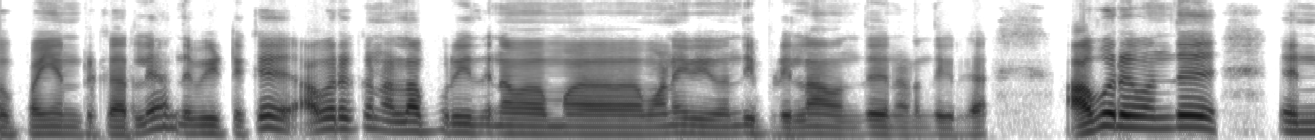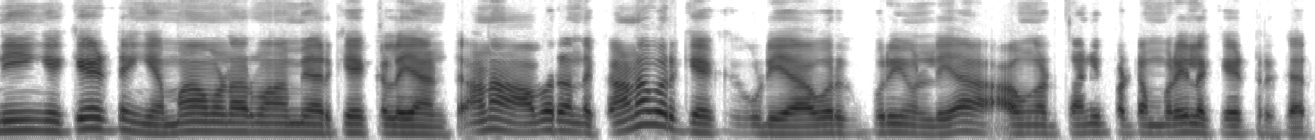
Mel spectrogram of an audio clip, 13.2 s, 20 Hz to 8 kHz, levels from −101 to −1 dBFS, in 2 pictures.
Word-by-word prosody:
பையன் 115 Hz, -1 st, -2 dB
இருக்காருல்ல, 110 Hz, -, -2 dB
அந்த 125 Hz, -, -6 dB
வீட்டுக்கு, 125 Hz, -, -2 dB, 0.2 s
அவருக்கும் 190 Hz, 0 st, -1 dB
நல்லா 155 Hz, 0 st, +3 dB
புரியுது 130 Hz, -3 st, -5 dB
நம்ம 120 Hz, 0 st, -1 dB, 0.2 s
ம -, -, -1 dB, 0.4 s
மனைவி 120 Hz, +1 st, -3 dB
வந்து 120 Hz, +2 st, -5 dB
இப்டிலாம் 110 Hz, +1 st, -2 dB
வந்து 105 Hz, +2 st, -4 dB
நடந்துக்கிறா. 105 Hz, 0 st, -8 dB, 0.5 s
அவரு 230 Hz, -2 st, +8 dB
வந்து 210 Hz, +2 st, +5 dB, 0.6 s
நீங்க 165 Hz, -1 st, +1 dB
கேட்டீங்க 170 Hz, -9 st, +2 dB
மாமனார், 150 Hz, -2 st, +1 dB
மாமியார் 135 Hz, -2 st, 0 dB
கேட்கலையான்டு 120 Hz, -4 st, +1 dB
ஆனா, 180 Hz, +3 st, +2 dB
அவரு 165 Hz, +1 st, +2 dB
அந்த -, -, -3 dB
கணவர் 240 Hz, -, +2 dB
கேட்கக்கூடிய 125 Hz, -2 st, -2 dB
அவருக்கு 125 Hz, -1 st, -2 dB
புரியும் 135 Hz, -3 st, -2 dB
இல்லையா 120 Hz, +6 st, 0 dB, 0.2 s
அவங்க 125 Hz, 0 st, -1 dB, 0.2 s
தனிப்பட்ட 130 Hz, 0 st, -5 dB
முறையில 135 Hz, +2 st, +2 dB
கேட்டிருக்கார். 105 Hz, -4 st, -4 dB
130 Hz, 150 wpm, -23 LUFS, 115-155 Hz, 0.6 s, அவரு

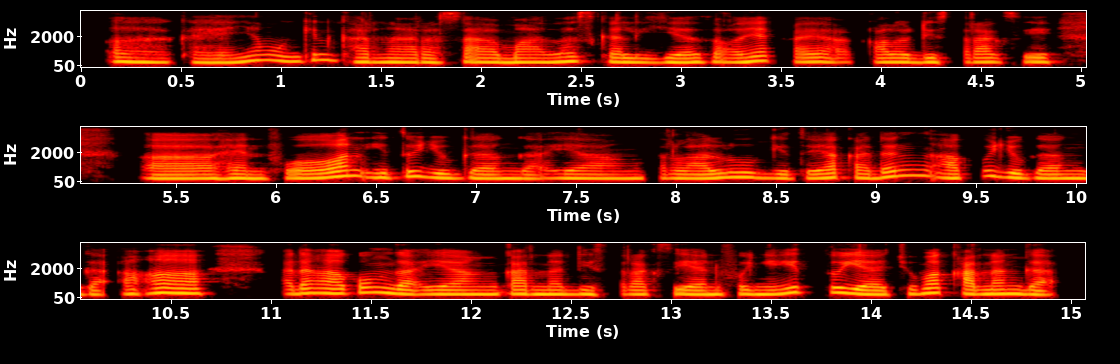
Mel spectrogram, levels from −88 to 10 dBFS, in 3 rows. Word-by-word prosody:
Ah, 180 Hz, -3 st, 0 dB
kayaknya 170 Hz, +5 st, -2 dB
mungkin 245 Hz, +3 st, -3 dB
karena 180 Hz, -4 st, -1 dB
rasa 175 Hz, +1 st, -1 dB
males 175 Hz, +4 st, +1 dB
kali 180 Hz, -4 st, -1 dB
ya 175 Hz, +1 st, +1 dB
soalnya 185 Hz, +4 st, 0 dB
kayak 185 Hz, -1 st, -3 dB
kalau 175 Hz, 0 st, 0 dB
distraksi, 180 Hz, +1 st, -3 dB, 0.5 s
eee, 165 Hz, 0 st, +2 dB
handphone 175 Hz, -, +2 dB
itu 200 Hz, +5 st, -1 dB
juga 180 Hz, -5 st, 0 dB
nggak 165 Hz, 0 st, -2 dB
yang 170 Hz, -1 st, -1 dB, 0.2 s
terlalu 170 Hz, +3 st, 0 dB, 0.3 s
gitu 170 Hz, +1 st, -3 dB
ya 190 Hz, -, +4 dB
kadang 235 Hz, +11 st, -1 dB
aku 180 Hz, +7 st, -2 dB
juga 180 Hz, -6 st, 0 dB
nggak 165 Hz, -1 st, -3 dB
heeh, 215 Hz, +4 st, +4 dB, 0.5 s
kadang 210 Hz, +4 st, +1 dB
aku 200 Hz, +4 st, +1 dB
nggak 185 Hz, -4 st, +3 dB
yang 175 Hz, 0 st, +2 dB
karena 175 Hz, -1 st, +2 dB
distraksi 170 Hz, +1 st, -2 dB
handphonenya 170 Hz, +1 st, 0 dB
itu 250 Hz, 0 st, -4 dB
ya 185 Hz, -8 st, +5 dB
cuma 200 Hz, +5 st, +3 dB
karena 185 Hz, -1 st, +3 dB
nggak 165 Hz, -3 st, 0 dB
180 Hz, 150 wpm, -26 LUFS, 170-190 Hz, 0.5 s, ya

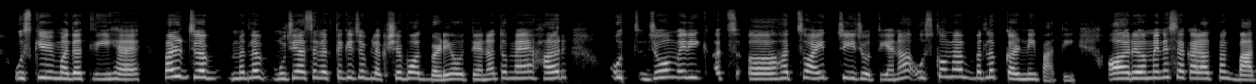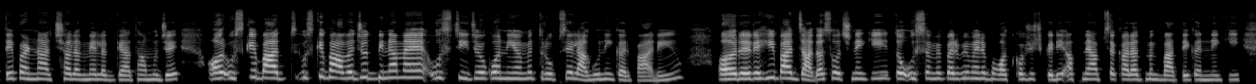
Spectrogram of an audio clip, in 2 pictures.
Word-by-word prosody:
उसकी 285 Hz, +3 st, +2 dB
भी 305 Hz, -, +3 dB
मदद 270 Hz, 0 st, +4 dB
ली 245 Hz, 0 st, -2 dB
है। 235 Hz, -2 st, +2 dB, 0.3 s
पर 345 Hz, +3 st, +8 dB, 0.2 s
जब 325 Hz, -4 st, +5 dB, 0.2 s
मतलब 285 Hz, +2 st, 0 dB
मुझे 260 Hz, +3 st, -1 dB
ऐसा 295 Hz, +2 st, 0 dB
लगता 290 Hz, 0 st, -2 dB
है -, -, -8 dB
कि 310 Hz, -, +1 dB
जब 305 Hz, -, -6 dB
लक्ष्य 255 Hz, +3 st, 0 dB
बहुत 280 Hz, -1 st, +1 dB
बड़े 210 Hz, +2 st, +3 dB
होते 240 Hz, -2 st, -1 dB
हैं 225 Hz, -, 0 dB
ना 240 Hz, +2 st, -1 dB
तो 290 Hz, +3 st, -5 dB
मैं 285 Hz, +1 st, +3 dB
हर 295 Hz, +3 st, +2 dB, 0.5 s
उत 315 Hz, -1 st, -2 dB, 0.2 s
जो 300 Hz, +8 st, +1 dB
मेरी 315 Hz, -1 st, +2 dB, 0.2 s
अ, -, -, -1 dB, 0.6 s
हतोत्साहित 290 Hz, 0 st, 0 dB
चीज़ 285 Hz, -4 st, 0 dB
होती 230 Hz, -2 st, -4 dB
है 225 Hz, -, +1 dB
ना 295 Hz, +6 st, -1 dB
उसको 355 Hz, +5 st, -4 dB
मैं 350 Hz, 0 st, +1 dB
मतलब 310 Hz, +1 st, -4 dB
कर 260 Hz, -2 st, +4 dB
नहीं 245 Hz, 0 st, -1 dB
पाती। 180 Hz, -1 st, -9 dB, 0.4 s
और 275 Hz, +1 st, +6 dB
मैंने 300 Hz, +2 st, +2 dB
सकारात्मक 295 Hz, -2 st, +1 dB
बातें 215 Hz, +5 st, +2 dB
पढ़ना 260 Hz, -2 st, 0 dB
अच्छा 250 Hz, +2 st, -2 dB
लगने 235 Hz, -1 st, -2 dB
लग 220 Hz, -3 st, -5 dB
गया 210 Hz, 0 st, -2 dB
था 225 Hz, -, -4 dB
मुझे 225 Hz, +1 st, -1 dB, 0.3 s
और 270 Hz, +3 st, +3 dB
उसके 330 Hz, +4 st, -1 dB
बाद 290 Hz, -4 st, +6 dB, 0.2 s
उसके 305 Hz, +3 st, -2 dB
बावजूद 290 Hz, +1 st, +2 dB
बिना 310 Hz, +1 st, +1 dB
मैं 320 Hz, 0 st, +5 dB
उस 295 Hz, -1 st, -7 dB
चीज़ों 280 Hz, -1 st, -1 dB
को 290 Hz, +1 st, 0 dB
नियमित 270 Hz, 0 st, -3 dB
रूप 250 Hz, -2 st, -5 dB
से 285 Hz, -, -1 dB
लागू 230 Hz, -3 st, 0 dB
नहीं 245 Hz, +1 st, -5 dB
कर 210 Hz, -3 st, -3 dB
पा 185 Hz, 0 st, -1 dB
रही 200 Hz, +3 st, -5 dB
हूँ। 295 Hz, +5 st, -12 dB, 0.4 s
और 250 Hz, +1 st, +5 dB
रही 270 Hz, +4 st, +4 dB
बात 285 Hz, -2 st, +5 dB
ज़्यादा 240 Hz, -1 st, +2 dB
सोचने 265 Hz, 0 st, -1 dB
की 275 Hz, +3 st, -4 dB
तो 270 Hz, -, +4 dB
उस 260 Hz, -, -2 dB
समय 270 Hz, -2 st, -4 dB
पर 265 Hz, -1 st, +2 dB
भी 285 Hz, +2 st, -5 dB
मैंने 275 Hz, -1 st, -1 dB
बहुत 235 Hz, -2 st, -4 dB
कोशिश 245 Hz, 0 st, -5 dB
करी 225 Hz, +2 st, -1 dB
अपने 245 Hz, 0 st, -2 dB
आप 245 Hz, -2 st, -2 dB
सकारात्मक 235 Hz, -1 st, -2 dB
बातें 210 Hz, 0 st, -1 dB
करने 210 Hz, -1 st, -5 dB
की। 220 Hz, +1 st, -10 dB
270 Hz, 215 wpm, -24 LUFS, 240-295 Hz, 0.6 s, पर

